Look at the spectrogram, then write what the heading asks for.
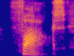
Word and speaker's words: fox: Fox ah it's musical Fox it's interesting because it's an o that sounds like an a fox e facts so the first word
